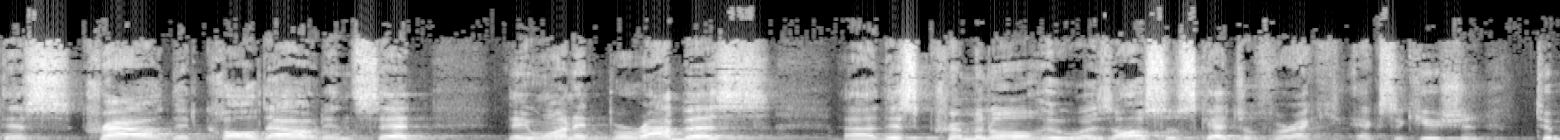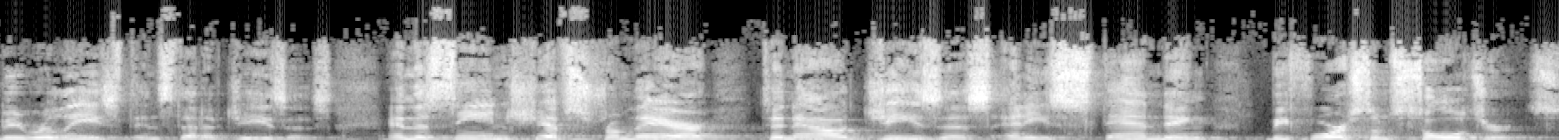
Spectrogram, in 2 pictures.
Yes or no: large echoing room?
yes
